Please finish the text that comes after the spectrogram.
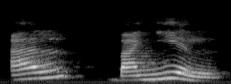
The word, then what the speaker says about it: albañil: Todas as palavras que possuem o som equivalente a NH, em espanhol vamos utilizar la NE, tá? Então, albañil, porque vem um L ao final. Nós precisamos pronunciar bem direitinho essas duas letras e também la NE, que corresponde a NH.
